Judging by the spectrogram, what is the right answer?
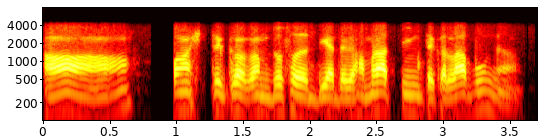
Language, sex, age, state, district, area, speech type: Maithili, male, 18-30, Bihar, Saharsa, rural, conversation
